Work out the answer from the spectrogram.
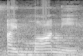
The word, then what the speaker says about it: Imani: switch this off first okay so the Imani I'm Mommy so that's how you pronounce it it's Imani okay I'm money I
